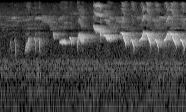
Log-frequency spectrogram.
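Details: Chinese hwamei singing close at hand at Jike Furusato Village: loud, varied whistled song of quick slurred notes swooping up and down, building into rapid repeated looping phrases, with faint insect hiss behind.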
